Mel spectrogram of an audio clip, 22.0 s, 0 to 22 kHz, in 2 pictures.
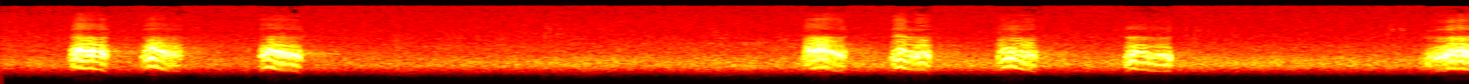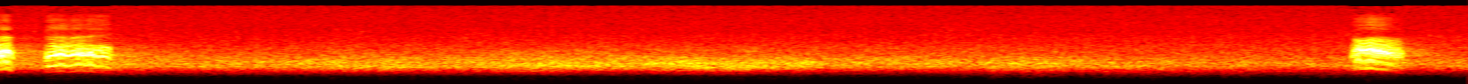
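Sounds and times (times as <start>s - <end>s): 
faint steady hiss: 0.0s - 22.0s
bird cawing: 0.5s - 2.4s, 6.0s - 8.9s, 10.7s - 12.1s, 21.1s - 21.7s.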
